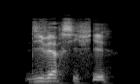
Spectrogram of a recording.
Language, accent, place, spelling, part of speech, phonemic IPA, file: French, France, Lyon, diversifier, verb, /di.vɛʁ.si.fje/, LL-Q150 (fra)-diversifier.wav
- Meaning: to diversify, broaden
